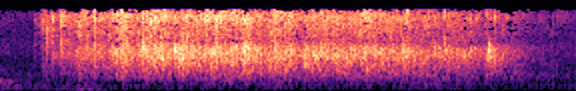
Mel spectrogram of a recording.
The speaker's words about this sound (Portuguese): Tá ficando mais fraca as palmas, tá? Ficou cansou? Gente, é, é, é aumentando o volume até o último. Não vai enfraquecendo não, vamos embora.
